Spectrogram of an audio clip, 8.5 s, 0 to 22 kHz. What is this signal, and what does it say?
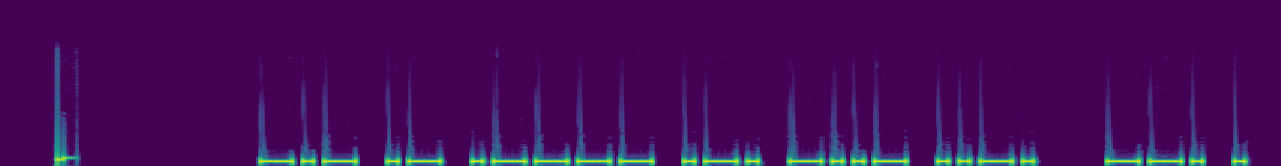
Morse code, heard as a keyed tone, about 17 wpm, 700 Hz. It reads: KA1RXF GE
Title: SOTA QSO Practice 17wpm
